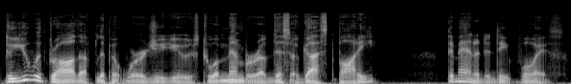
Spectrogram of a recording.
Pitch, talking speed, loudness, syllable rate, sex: 95 Hz, 200 wpm, -19 LUFS, 5.5 syllables/s, male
